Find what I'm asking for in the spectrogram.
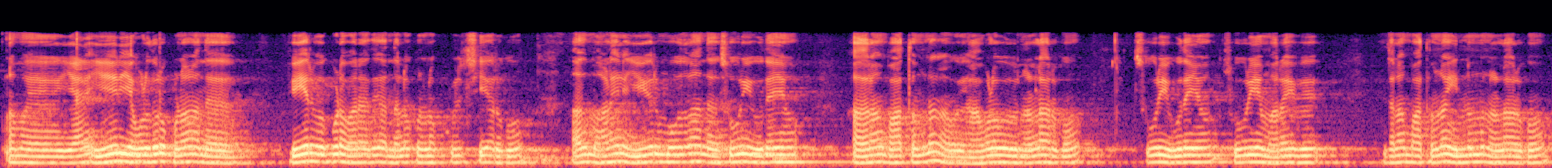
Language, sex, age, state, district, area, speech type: Tamil, male, 18-30, Tamil Nadu, Tiruppur, rural, spontaneous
